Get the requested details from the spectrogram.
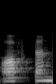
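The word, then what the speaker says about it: often: सी ऑफन told, वो प्राय ऑफन, इसका प्रोनाउंसिएशन आप ऑफ्टन भी कर सकते हैं, ऑफन भी कर सकते हैं। ठीक है। तो नॉर्मल इसका प्रोनाउंसिएशन ऑफन किया जाना चाहिए ताकि ये बेटर रहता है प्रोनाउंसिएशन, उच्चारण में भी।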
